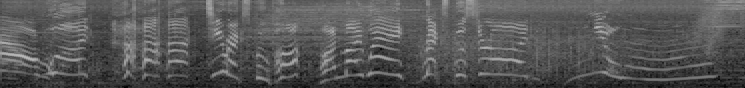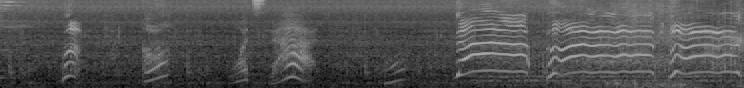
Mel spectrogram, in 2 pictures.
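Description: Cartoon character voices calling out and exclaiming, ending in a boy's long, held yell near the end.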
